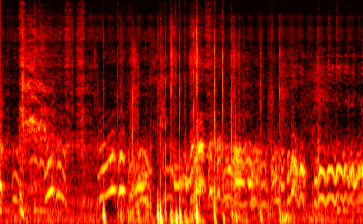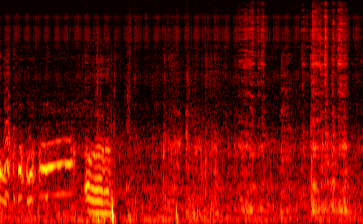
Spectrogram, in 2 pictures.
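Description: Several people laughing hard, in high, wavering, breathless laughs, with a few low thuds about two to three seconds in. The laughter dies away about seven seconds in.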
